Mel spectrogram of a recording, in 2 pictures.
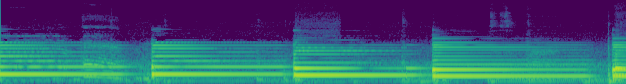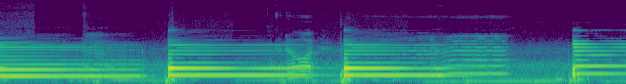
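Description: Piano played slowly, one note at a time, about one note every one and a half seconds, each struck and left to ring and fade. The notes step down in pitch and then come back up, as a simple melody.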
